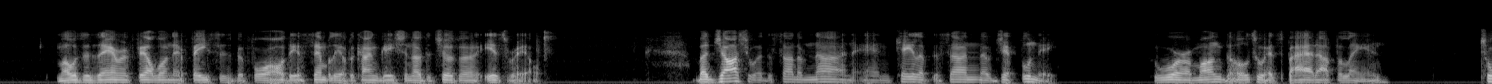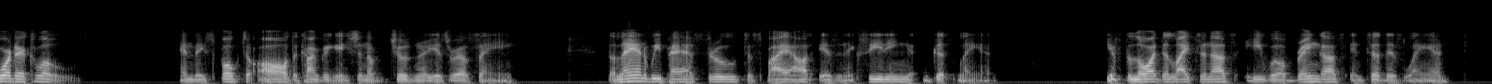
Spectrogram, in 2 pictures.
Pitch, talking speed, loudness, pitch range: 100 Hz, 165 wpm, -24 LUFS, 95-115 Hz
